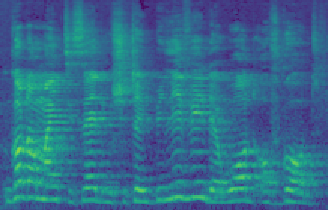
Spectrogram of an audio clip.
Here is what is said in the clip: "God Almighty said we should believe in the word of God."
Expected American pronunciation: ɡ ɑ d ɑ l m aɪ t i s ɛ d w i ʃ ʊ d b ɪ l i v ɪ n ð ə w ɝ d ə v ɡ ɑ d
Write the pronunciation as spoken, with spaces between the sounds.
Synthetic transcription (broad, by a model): ɡ ɑ d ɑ m aɪ t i s ɛ d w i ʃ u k b ɪ l i v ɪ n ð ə w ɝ d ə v ɡ ɑ d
